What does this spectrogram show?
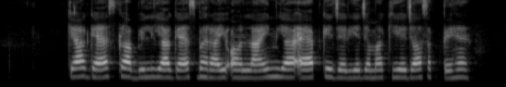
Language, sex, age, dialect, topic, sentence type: Hindi, female, 18-24, Garhwali, banking, question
